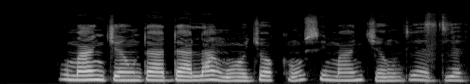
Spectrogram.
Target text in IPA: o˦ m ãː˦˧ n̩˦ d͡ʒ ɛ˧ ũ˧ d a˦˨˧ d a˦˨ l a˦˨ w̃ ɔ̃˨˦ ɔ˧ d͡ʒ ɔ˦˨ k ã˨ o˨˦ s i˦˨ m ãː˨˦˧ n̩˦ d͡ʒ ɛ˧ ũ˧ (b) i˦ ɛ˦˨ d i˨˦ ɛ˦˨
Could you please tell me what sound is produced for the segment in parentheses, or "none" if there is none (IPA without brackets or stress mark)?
d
